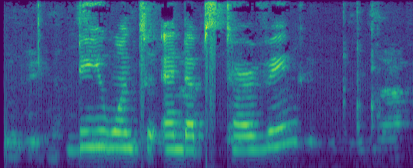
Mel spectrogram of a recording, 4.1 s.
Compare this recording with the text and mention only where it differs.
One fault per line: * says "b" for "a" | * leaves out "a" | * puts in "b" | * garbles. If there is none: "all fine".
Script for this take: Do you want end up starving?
* puts in "to"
